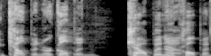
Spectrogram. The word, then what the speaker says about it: Kalpen: Kalpin or Yeah. Kulpin? Kulpen is like how you actually pronounce it.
